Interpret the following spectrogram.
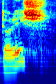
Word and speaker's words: Dulisz: It's also spelled, pronounced Dulisz, which is very hard.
